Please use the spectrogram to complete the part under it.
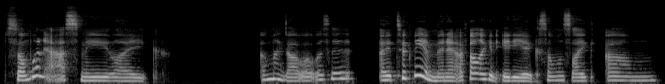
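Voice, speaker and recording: A woman's voice: lowish voice, expressive, moderate pace, darkish tone. A young adult woman streamer casually chatting with her viewers, laid-back and often breaking into giggles. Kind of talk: casual live-stream chat.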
